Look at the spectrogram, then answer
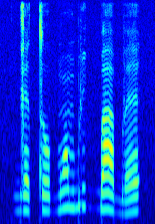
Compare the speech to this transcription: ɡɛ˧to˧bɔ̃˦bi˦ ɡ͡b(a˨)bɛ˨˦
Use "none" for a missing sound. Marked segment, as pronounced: a˦˨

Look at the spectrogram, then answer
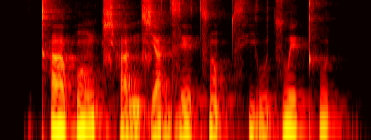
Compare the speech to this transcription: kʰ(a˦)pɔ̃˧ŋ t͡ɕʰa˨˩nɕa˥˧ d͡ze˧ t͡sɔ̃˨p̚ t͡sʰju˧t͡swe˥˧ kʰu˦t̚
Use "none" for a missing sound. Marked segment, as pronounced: a˦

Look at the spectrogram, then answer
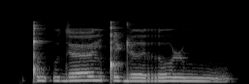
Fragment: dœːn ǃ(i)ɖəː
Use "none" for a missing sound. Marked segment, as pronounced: i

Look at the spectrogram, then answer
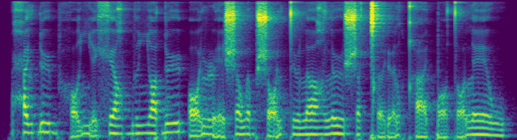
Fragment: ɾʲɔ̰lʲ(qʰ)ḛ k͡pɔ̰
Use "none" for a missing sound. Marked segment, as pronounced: qʰ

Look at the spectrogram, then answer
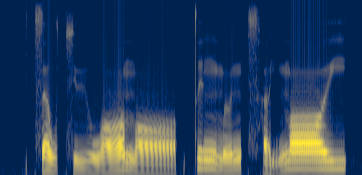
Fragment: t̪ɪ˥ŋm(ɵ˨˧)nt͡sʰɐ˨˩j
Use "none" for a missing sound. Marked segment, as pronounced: ɵ˨˧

